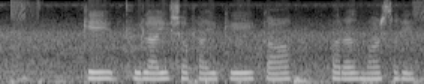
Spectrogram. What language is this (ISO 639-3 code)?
hne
